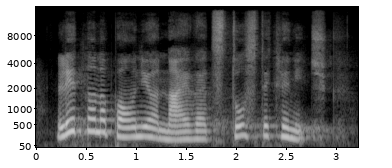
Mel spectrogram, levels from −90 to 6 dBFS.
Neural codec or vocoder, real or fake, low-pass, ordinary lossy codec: autoencoder, 48 kHz, 32 numbers a frame, DAC-VAE, trained on Japanese speech; fake; 14.4 kHz; AAC, 48 kbps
